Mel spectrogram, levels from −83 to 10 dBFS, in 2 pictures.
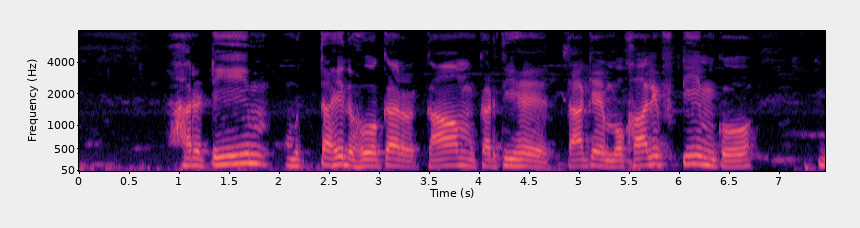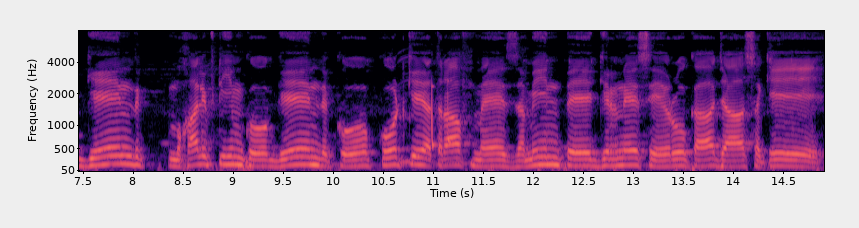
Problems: constant background noise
